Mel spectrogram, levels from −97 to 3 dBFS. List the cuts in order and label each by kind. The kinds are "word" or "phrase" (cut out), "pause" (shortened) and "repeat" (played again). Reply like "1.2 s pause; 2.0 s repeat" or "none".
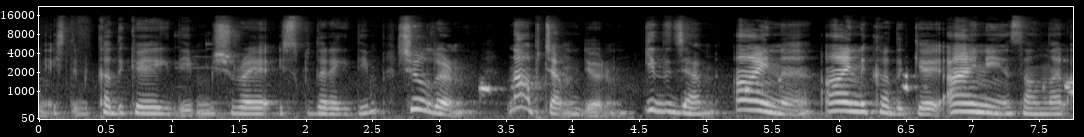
2.6 s pause; 4.4 s pause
